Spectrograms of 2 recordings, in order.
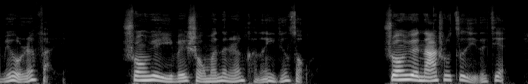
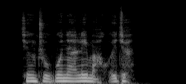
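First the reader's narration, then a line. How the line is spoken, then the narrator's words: Cold. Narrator (Chinese): 楚墨冷声道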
